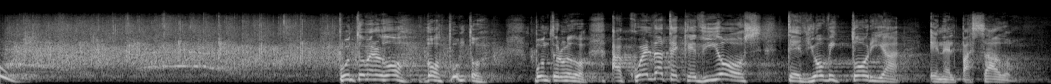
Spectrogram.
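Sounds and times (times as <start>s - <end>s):
audience applauding: 0.0s - 6.6s
speech: 3.4s - 10.3s.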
